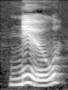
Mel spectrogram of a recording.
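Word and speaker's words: knew: does this next word new does play fair you might remember that when the k comes before the n the k is silent and we just hear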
